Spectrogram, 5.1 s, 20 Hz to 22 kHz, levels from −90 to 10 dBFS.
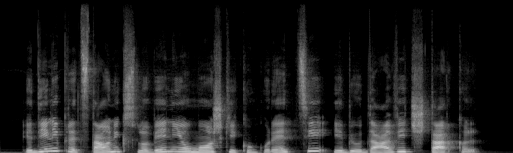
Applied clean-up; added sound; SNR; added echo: neural mask model DeepFilterNet 3.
